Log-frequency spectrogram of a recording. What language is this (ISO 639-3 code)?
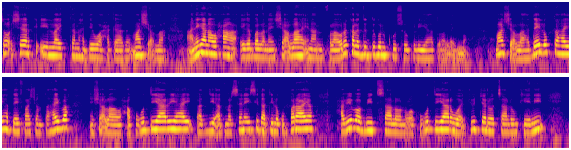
ara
